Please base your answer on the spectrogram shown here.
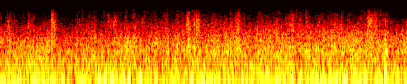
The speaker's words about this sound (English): A mountain is blasted apart and collapses in dry, light brown rubble.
